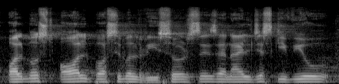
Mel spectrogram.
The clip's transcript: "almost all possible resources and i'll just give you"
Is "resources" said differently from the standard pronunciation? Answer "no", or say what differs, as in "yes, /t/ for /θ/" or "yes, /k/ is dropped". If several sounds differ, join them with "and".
no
